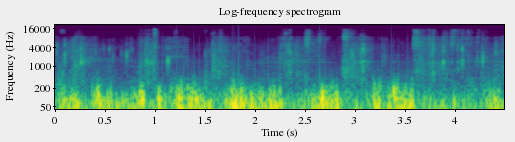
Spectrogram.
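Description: Footsteps crunching on gravel at a steady walking pace.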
